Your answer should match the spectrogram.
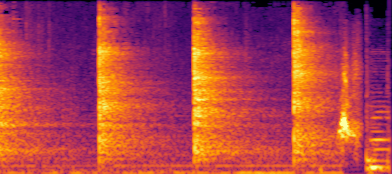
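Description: A pick hacks at rock salt nearly as hard as stone in four sharp, evenly spaced blows about a second apart, each ringing briefly, fairly loud, ending in a short scraping clatter.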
